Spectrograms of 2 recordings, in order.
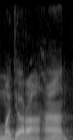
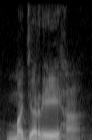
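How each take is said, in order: First: The vowel after the r is a plain open a. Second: The vowel after the r leans toward an e. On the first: The speaker calls it wrong. "jangan kita baca" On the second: The speaker calls it right. "ini disebut ya sebagai imalah ... yang betulnya adalah majariha"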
